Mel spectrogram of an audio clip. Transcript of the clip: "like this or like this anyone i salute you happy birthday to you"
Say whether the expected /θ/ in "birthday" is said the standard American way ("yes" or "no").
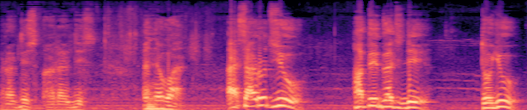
no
